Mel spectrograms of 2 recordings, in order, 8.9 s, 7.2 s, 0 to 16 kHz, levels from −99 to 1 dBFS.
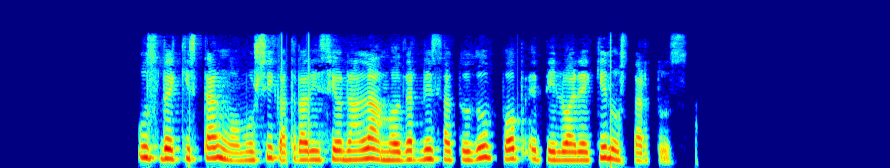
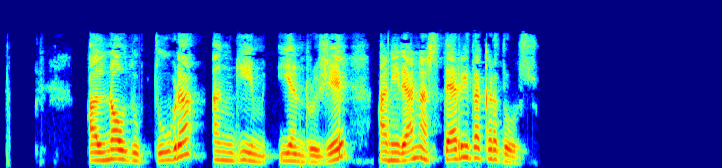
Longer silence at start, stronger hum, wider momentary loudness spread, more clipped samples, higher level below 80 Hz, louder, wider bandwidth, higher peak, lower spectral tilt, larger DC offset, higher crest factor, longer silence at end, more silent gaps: first, 1.4 s vs 0.9 s; neither; about the same, 6 LU vs 8 LU; neither; about the same, -60 dBFS vs -60 dBFS; about the same, -18 LUFS vs -18 LUFS; about the same, 7.4 kHz vs 7.8 kHz; about the same, 0 dBFS vs -2 dBFS; first, -7.5 dB/octave vs -5 dB/octave; neither; about the same, 18 dB vs 18 dB; first, 2.2 s vs 1.9 s; first, 4.96-5.02 s, 6.51-6.57 s vs 2.07-2.11 s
